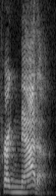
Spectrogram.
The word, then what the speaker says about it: Pragmata: can't pronounce the name of this game. It's Pragmata.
